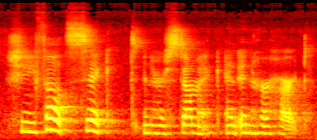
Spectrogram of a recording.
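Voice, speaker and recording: A woman's voice: a little high, unhurried, warm tone, roomy sound. A woman reading a children's picture book aloud as a storyteller, in narration with brief explanatory asides.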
